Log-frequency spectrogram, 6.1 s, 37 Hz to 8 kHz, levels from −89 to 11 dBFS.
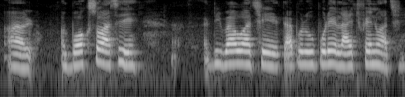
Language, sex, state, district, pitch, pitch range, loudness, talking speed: Bengali, female, Assam, Hailakandi, 220 Hz, 205-230 Hz, -15 LUFS, 110 wpm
